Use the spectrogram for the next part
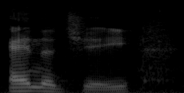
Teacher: And the stress falls on the first syllable there, energy, energetic.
